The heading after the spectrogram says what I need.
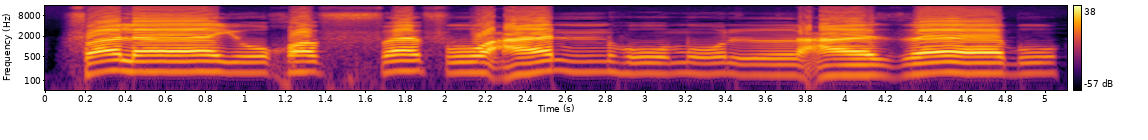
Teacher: Kemudian pada lafal anhumu di sini ada nun sukun bertemu dengan ha, yang dimana ia kita namakan dengan bacaan izhar halqi, dan dia harus dibaca dengan jelas suara nunnya ketika bertemu dengan huruf ha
